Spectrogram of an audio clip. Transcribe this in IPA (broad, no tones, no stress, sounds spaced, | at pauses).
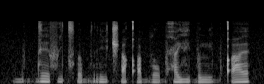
b ə b d e f i t͡sʼ ə b r i t͡ʃʼ ɛ qʼ ɵ b l o b ħ e vʲ ɵ b ə mʲ ɛ b qʼ ɛ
